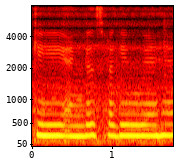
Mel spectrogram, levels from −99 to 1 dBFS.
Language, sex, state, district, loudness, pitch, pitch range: Hindi, female, Uttar Pradesh, Budaun, -27 LUFS, 230 Hz, 230-235 Hz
